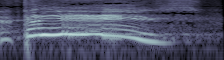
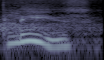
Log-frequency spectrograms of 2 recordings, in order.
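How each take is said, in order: First: The word is said in an earnest, begging way. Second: The word is said in a flat, casual way. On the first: The speaker calls it right. "He's pleading with his audience" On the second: The speaker calls it wrong. "Not please"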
